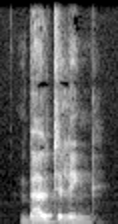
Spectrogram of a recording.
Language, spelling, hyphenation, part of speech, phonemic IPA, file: Dutch, buiteling, bui‧te‧ling, noun, /ˈbœy̯.təˌlɪŋ/, Nl-buiteling.ogg
- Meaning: a forward roll, especially when stumbling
